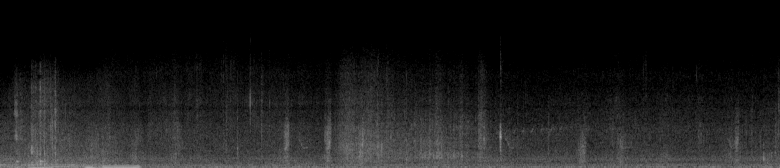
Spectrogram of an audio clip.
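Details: A man talks briefly at first, then the humming of wild bees at a dug-out nest during a honey hunt takes over, a steady buzzing drone with faint ticking knocks.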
